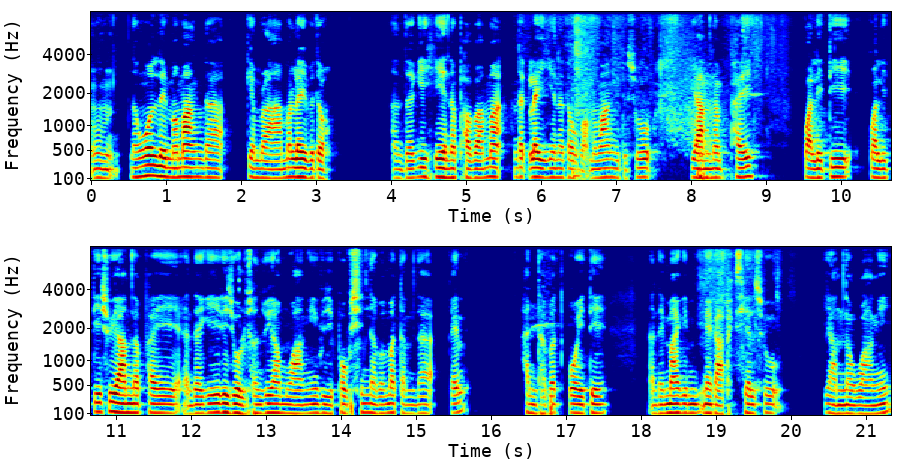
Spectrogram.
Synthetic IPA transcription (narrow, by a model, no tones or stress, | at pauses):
nɐŋoldɐjmɐmaŋdɐ | kemɾaɐmɐlɐjbɐdo | ɐdɐɡihenɐpʰɐbɐːmɐhɐndɐk̚lɐjɦenːɐtʰawbɐ̰mɐmaŋɡidusujamnɐpʰɐj | kwaliti | kwalitisujamnɐpʰɐjɐ̰dɐɡiɾizolusʰɐnsʰujamwaŋihuzik̚pʰɐwsinːɐbɐmɐtɐmdɐkɐjm | hɐntʰɐbɐtojde | ɐ̰dɐɡmaɡimeɡapʰi̥k̚sielsu | jamnɐwaŋi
